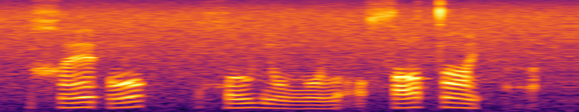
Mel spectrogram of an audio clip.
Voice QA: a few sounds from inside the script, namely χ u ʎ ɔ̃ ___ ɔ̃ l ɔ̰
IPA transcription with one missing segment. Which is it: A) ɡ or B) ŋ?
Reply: B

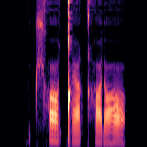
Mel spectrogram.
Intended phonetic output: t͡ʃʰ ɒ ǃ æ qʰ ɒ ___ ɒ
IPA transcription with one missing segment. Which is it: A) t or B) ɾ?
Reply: B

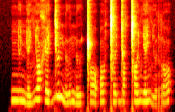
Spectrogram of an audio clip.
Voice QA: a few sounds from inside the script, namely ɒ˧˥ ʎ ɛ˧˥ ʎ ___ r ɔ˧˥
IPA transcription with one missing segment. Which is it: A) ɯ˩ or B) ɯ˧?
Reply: A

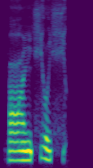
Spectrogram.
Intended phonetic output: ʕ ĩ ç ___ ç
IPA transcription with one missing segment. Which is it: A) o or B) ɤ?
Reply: B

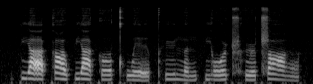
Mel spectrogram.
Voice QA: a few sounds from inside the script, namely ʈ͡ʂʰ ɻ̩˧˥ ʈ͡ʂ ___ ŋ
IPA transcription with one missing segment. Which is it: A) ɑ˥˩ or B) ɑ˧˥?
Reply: A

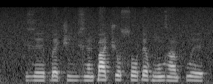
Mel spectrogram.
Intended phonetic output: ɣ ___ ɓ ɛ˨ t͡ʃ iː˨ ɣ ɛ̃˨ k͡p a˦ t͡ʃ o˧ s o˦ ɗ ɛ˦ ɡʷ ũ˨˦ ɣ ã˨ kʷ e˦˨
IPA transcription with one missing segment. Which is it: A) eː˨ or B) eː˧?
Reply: A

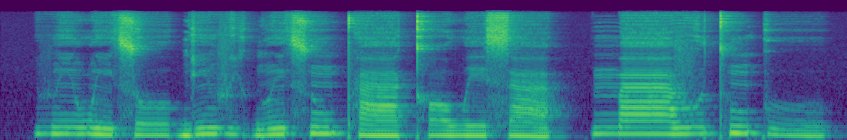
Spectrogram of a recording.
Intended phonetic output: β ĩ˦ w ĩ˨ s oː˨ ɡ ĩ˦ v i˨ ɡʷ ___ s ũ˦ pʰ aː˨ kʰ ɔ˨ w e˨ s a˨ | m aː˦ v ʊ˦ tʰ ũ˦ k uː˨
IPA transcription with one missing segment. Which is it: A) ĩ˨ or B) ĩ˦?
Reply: B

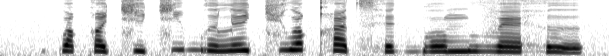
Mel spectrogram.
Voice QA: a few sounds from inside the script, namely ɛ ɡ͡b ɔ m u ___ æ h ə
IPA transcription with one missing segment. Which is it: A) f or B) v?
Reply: B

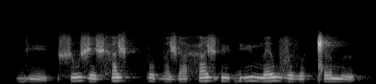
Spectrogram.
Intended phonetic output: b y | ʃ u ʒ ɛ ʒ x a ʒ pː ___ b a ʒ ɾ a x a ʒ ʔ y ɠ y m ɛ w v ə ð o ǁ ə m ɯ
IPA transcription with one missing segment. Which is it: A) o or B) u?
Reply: A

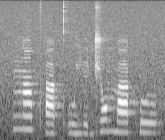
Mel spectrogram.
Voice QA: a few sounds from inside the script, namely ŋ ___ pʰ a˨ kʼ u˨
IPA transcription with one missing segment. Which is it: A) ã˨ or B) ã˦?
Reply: B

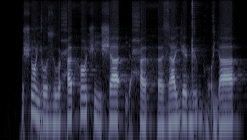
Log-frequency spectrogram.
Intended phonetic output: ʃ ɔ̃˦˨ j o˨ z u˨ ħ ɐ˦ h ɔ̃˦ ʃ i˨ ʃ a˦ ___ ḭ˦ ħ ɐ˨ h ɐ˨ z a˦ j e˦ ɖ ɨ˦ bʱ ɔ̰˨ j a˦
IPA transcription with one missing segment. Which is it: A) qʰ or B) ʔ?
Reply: B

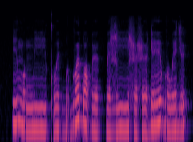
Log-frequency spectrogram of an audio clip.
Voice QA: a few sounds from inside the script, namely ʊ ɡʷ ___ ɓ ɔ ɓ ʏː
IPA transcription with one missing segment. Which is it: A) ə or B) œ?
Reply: B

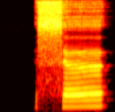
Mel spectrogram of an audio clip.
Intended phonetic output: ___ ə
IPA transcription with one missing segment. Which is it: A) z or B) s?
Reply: B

